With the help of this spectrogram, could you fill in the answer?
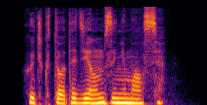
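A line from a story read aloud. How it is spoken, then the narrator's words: Gloomy mutter. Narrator (Russian): хмуро пробормотала Лиля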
